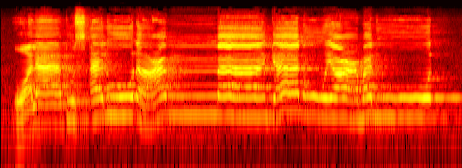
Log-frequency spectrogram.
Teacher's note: میم مشدد میں ہمیشہ غنہ ہوتا ہے، غنہ کر کے پڑھیں گے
